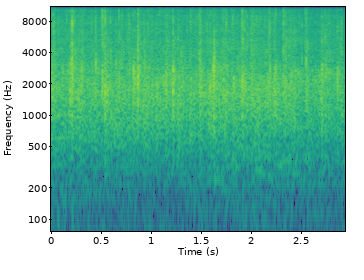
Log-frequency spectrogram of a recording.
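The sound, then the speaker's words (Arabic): A crowd of Lebanese people gathered outside below a house applauds steadily for the full stretch, a dense, even patter of many hands clapping at once, loud, with no distinct voices standing out. “لا لا لا، هيدي الجماهير اللبنانية تحت بيتي هون واقفين سمعوني عم بحكي معك، تجمع ما في شيء.”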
